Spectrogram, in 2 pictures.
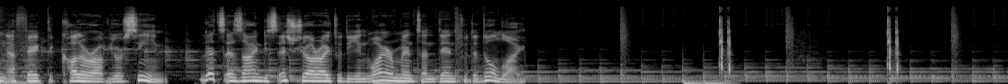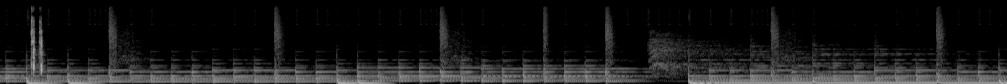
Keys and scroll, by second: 0.0 8.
